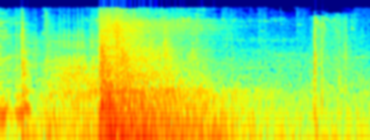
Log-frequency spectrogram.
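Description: A heavy lid bursts open with a loud magical whoosh.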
